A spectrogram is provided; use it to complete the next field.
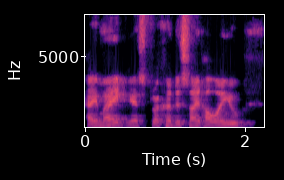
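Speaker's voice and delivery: put-on Aussie-style Australian accent. Retelling answering a caller the way Australians talk: retelling own Australian-style greeting. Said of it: "he wasn't speaking like that".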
